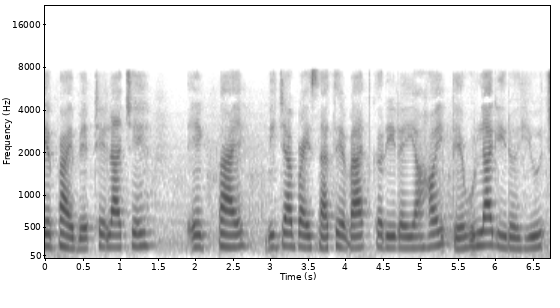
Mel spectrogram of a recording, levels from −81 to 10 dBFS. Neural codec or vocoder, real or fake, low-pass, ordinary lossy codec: codec, 16 kHz, 1 kbps, X-Codec, WavLM features, trained on Multilingual LibriSpeech; fake; none; none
